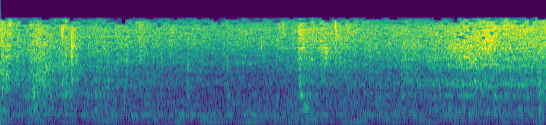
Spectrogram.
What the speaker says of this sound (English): time to flip over our salmon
